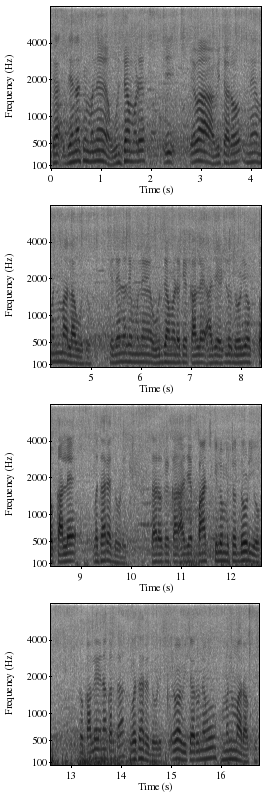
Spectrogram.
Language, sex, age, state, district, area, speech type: Gujarati, male, 18-30, Gujarat, Junagadh, urban, spontaneous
